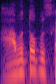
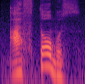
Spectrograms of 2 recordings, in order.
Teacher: 그래서 아우토부스가 아니라 아프토부스 이렇게 v를 F 쪽으로 소리를 끌고 간다는 얘기입니다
